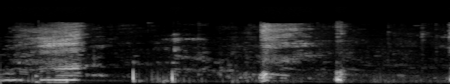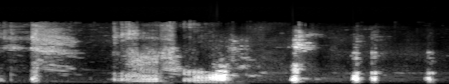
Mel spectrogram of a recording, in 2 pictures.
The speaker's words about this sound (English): Oh my goodness. Okay, hold on. We have a lot of dogs here. Three.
